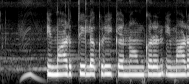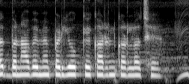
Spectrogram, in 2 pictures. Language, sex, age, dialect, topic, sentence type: Maithili, female, 18-24, Angika, agriculture, statement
